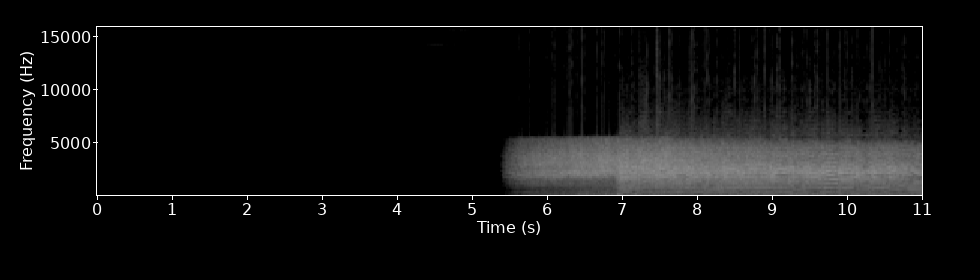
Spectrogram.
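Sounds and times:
background guitar music: 6.8s - 11.0s.

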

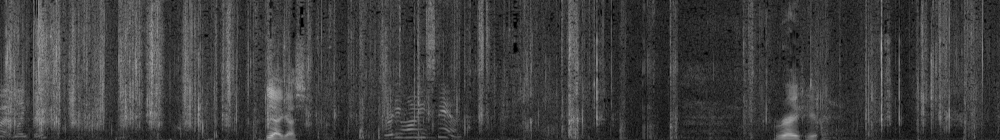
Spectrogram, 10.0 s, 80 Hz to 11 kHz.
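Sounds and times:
footsteps crunching on snow: 0.0s - 10.0s.

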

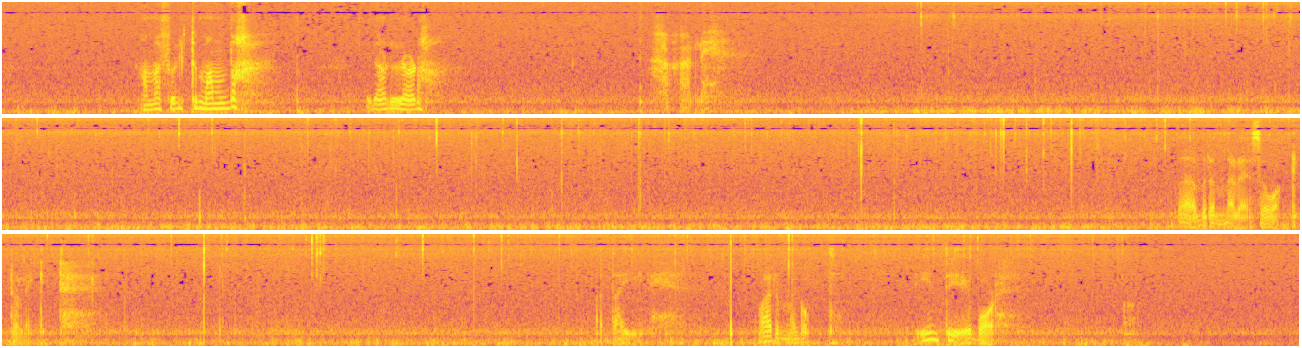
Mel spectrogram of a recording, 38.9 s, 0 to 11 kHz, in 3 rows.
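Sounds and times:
campfire crackling: 0.0s - 38.9s
sharp fire pops: 5.6s - 37.5s.

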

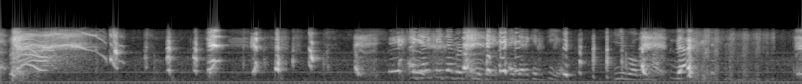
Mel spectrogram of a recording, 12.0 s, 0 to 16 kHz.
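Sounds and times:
girl laughing: 0.0s - 12.0s.

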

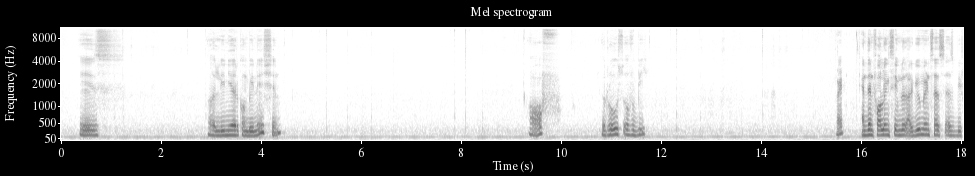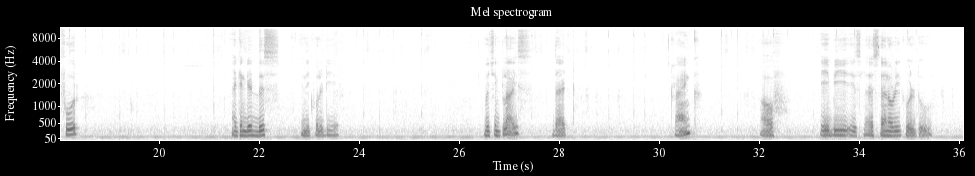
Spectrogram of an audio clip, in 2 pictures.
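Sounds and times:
steady low hum: 0.0s - 36.0s
stylus scratching on tablet: 0.7s - 2.6s, 5.0s - 9.0s, 11.0s - 14.9s, 16.3s - 25.6s, 26.7s - 30.0s, 30.7s - 36.0s
stylus tapping on pen tablet: 5.0s - 6.4s, 18.4s - 21.4s.

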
